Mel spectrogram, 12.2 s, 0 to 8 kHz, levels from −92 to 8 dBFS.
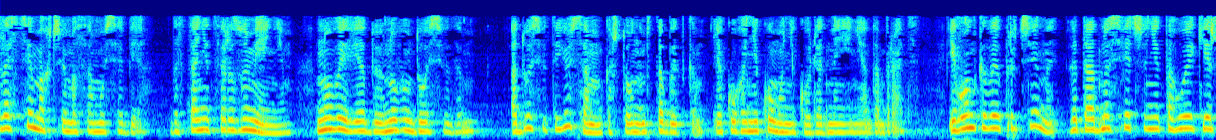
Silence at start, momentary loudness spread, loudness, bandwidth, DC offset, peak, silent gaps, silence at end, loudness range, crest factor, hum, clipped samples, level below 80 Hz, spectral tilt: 0 s; 11 LU; -26 LUFS; 5.8 kHz; under 0.1%; -10 dBFS; none; 0 s; 3 LU; 14 dB; none; under 0.1%; -66 dBFS; -10 dB/octave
